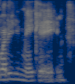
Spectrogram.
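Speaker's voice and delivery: soft, put-on California girl voice. Retelling a woman approaching her booth to ask what she's making, california girl voice. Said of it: "I always default to like a California girl".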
